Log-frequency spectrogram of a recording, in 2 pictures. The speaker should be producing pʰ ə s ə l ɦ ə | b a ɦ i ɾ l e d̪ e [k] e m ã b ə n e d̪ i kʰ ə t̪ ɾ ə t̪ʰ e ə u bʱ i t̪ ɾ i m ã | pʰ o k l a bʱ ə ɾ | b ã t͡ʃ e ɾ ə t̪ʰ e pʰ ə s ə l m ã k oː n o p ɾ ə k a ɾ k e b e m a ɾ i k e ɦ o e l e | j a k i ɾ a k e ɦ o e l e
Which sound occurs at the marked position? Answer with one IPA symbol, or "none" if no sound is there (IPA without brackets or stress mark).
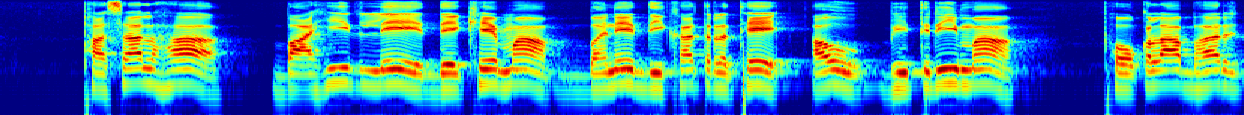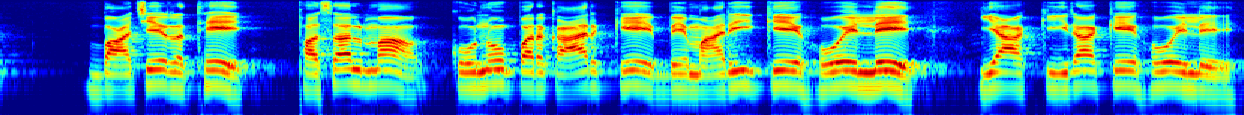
kʰ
